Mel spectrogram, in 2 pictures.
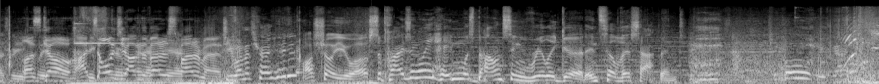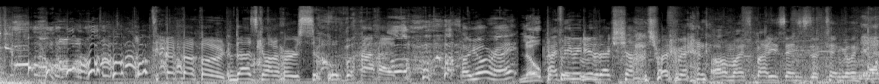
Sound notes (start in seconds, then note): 12.7 cries in pain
